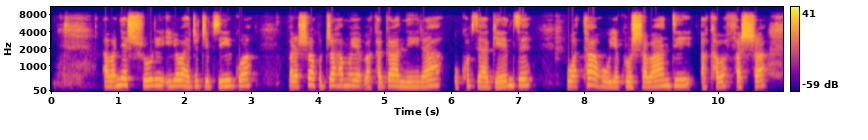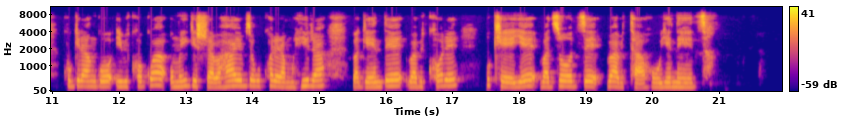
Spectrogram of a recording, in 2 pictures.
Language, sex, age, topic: Rundi, female, 36-49, education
